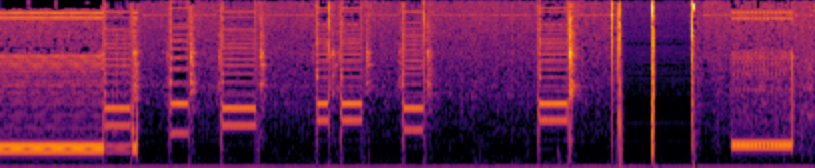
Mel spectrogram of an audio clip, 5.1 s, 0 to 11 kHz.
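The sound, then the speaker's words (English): A phone line hums with a steady tone, then a quick series of touch-tone beeps sounds in short pairs as a prefix plus 0040 is dialed on a Nevada Bell payphone, followed by a few sharp clicks and a brief closing tone, clear. “In California, the Proctor test set, at least in the COs where I was on the prefix that the payphone was on, plus 0040, so let's see what happens here.”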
